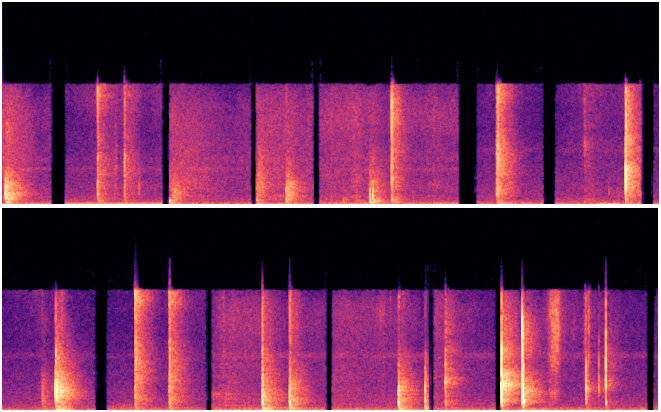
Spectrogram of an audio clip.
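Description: Repeated sharp pops and clicks, about twenty in ten seconds, from joints cracking, a common harmless sound.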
